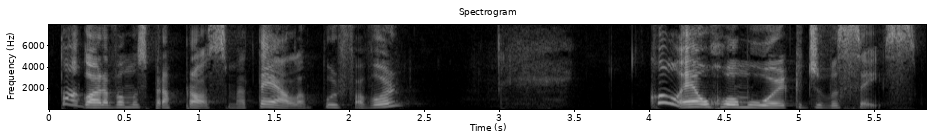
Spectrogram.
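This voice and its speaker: A woman's voice: fairly high pitch, sing-song, normal speed, a little mellow. A woman with a Brazilian Portuguese accent teaching an online English class, explaining patiently step by step and checking in often.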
